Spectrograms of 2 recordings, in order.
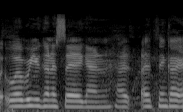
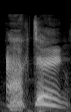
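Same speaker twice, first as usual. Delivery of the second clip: yelled; 3 semitones higher, 12 dB louder than usual. Acted. Character yelling in story.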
